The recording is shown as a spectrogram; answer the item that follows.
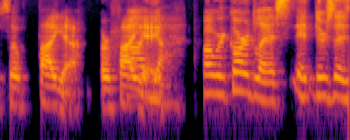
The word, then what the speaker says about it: Fage: And I understand that it's not F-A-G-E like Fage or Faye. Faye. Am I saying that right, Jill? I think so. Faye. I think that's what it's called, but it's spelled F-A-G-E. Yes. And I think the stress is on the first syllable.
